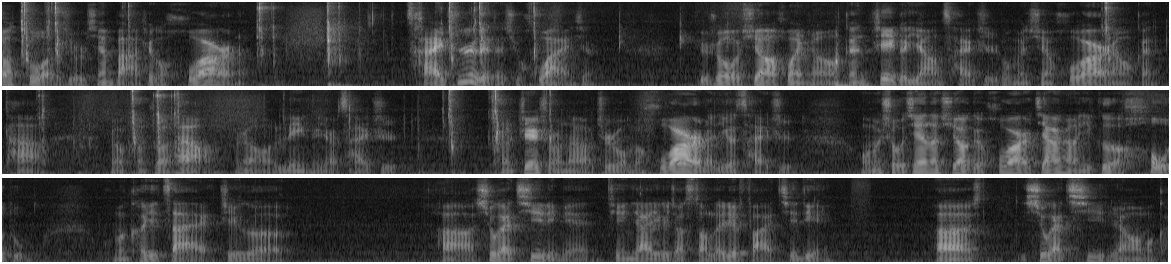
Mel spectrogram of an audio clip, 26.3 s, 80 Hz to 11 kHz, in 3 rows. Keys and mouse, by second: 0.3-1.5 ctrl+shift+middle drag, 1.5 click, 1.9 g, 2.8-6.7 middle drag, 8.7 shift+click, 10.0 ctrl+l, 11.5 click, 11.9 click, 12.3 shift+right click, 12.5-15.7 ctrl+middle drag, 19.3 click, 21.5-24.5 drag, 25.8-26.2 drag.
